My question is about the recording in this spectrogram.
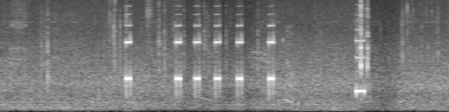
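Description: A run of six short electronic beeps at one pitch, unevenly spaced like buttons being pressed, then one louder, lower beep, over a steady low rumble.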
